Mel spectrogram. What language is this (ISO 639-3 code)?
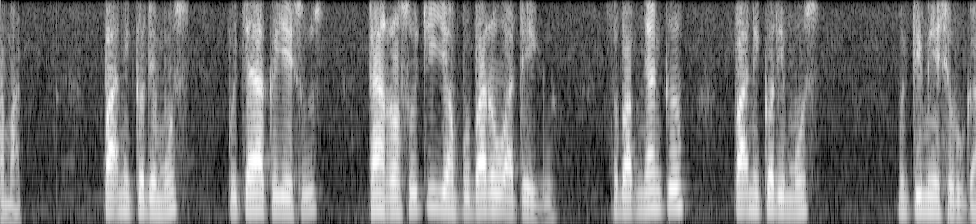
msa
